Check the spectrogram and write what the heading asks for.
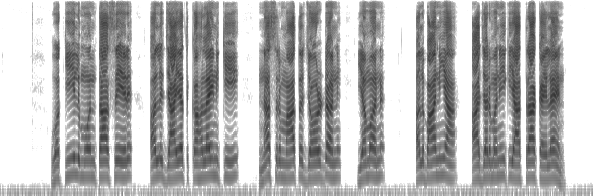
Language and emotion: Maithili, neutral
